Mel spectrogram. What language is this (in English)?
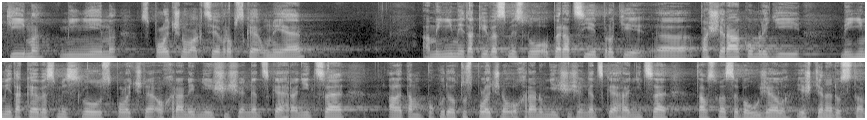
Czech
